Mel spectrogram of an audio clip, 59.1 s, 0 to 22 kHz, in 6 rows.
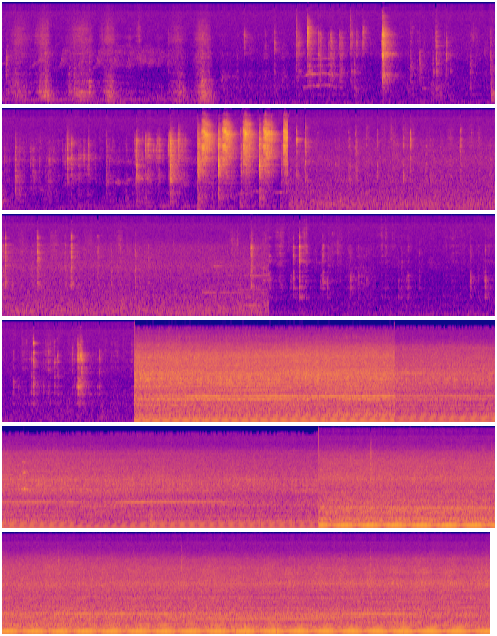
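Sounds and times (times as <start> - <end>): engine idling: 32.2 - 59.0.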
